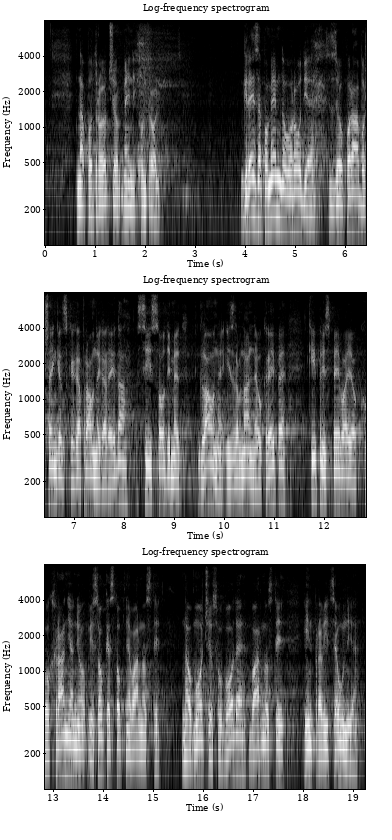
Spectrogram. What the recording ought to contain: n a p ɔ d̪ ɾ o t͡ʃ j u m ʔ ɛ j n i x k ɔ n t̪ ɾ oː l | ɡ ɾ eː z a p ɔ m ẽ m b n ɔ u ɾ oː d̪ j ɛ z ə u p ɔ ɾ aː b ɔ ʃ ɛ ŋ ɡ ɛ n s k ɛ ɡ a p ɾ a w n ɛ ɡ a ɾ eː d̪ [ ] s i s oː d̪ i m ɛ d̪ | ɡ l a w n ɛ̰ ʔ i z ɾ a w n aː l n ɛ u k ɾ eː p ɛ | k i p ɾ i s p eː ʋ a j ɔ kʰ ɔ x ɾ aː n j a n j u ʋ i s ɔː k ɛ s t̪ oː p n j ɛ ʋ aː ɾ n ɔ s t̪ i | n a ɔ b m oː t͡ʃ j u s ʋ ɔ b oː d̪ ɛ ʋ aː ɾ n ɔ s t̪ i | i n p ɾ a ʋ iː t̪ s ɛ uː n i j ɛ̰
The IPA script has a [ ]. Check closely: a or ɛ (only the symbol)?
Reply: a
